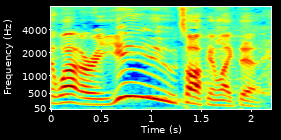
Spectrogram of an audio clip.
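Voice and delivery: slow, high, loud copy; mock slow echo. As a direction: echo her drawl back.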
